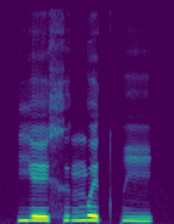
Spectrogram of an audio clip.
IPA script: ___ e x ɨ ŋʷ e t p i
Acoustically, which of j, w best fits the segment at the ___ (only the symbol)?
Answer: j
